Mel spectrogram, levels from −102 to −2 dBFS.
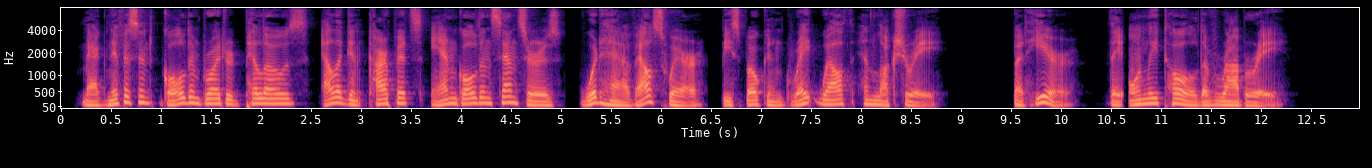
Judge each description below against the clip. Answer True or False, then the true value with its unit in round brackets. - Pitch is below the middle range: True (125 Hz)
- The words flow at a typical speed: False (115 wpm)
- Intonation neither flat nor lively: False (5.9 semitones)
